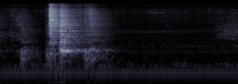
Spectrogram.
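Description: Dishes and cutlery clinking together as crockery is handled in a dishwasher's racks: a faint clink, then a short clatter about half a second in.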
